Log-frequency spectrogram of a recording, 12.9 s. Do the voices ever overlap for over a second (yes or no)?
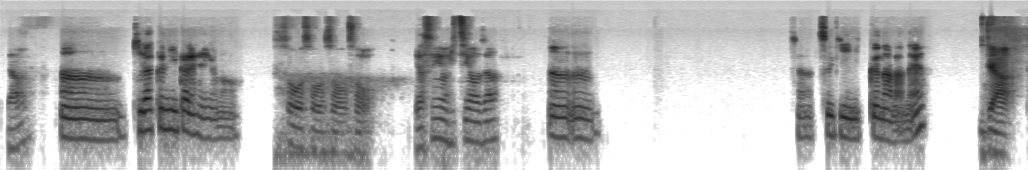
no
